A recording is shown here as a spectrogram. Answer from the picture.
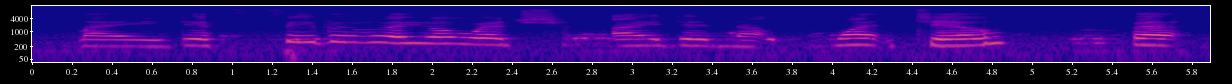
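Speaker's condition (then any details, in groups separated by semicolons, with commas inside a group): Cerebral palsy; since birth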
